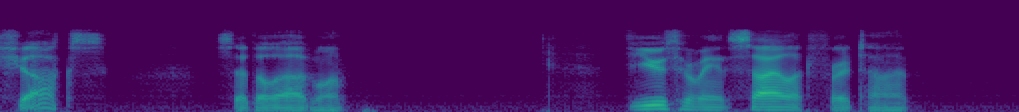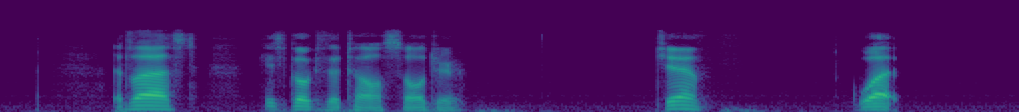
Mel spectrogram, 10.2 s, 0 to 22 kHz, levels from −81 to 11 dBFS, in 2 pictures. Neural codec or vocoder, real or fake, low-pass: autoencoder, 48 kHz, 32 numbers a frame, DAC-VAE, trained on Japanese speech; fake; 7.2 kHz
